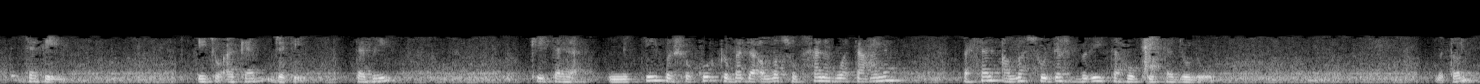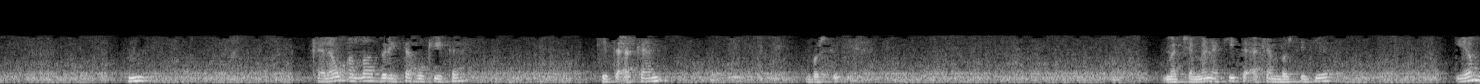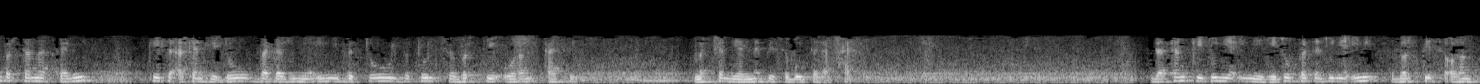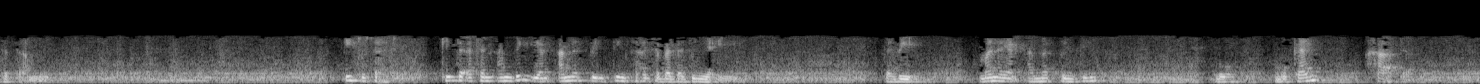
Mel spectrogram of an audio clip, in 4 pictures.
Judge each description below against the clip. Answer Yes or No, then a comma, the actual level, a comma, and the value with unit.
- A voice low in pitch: No, medium, 145 Hz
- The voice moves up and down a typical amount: Yes, average, 4.2 semitones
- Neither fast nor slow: No, slow, 80 wpm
